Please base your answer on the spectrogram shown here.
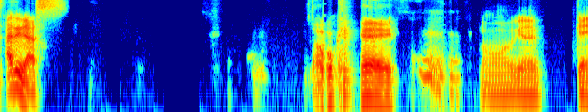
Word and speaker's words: Adidas: Adidas. That's how you pronounce it. Adidas.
